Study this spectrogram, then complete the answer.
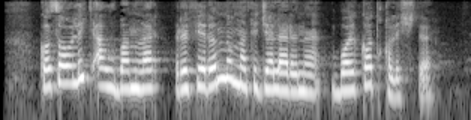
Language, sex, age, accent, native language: Uzbek, female, 18-24, Toshkent viloyati, Uzbek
